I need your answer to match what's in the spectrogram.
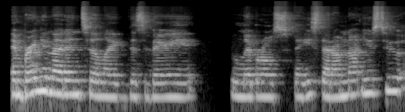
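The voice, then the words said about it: Southern US accent. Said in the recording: “I'm such a Southern girl. I don't know if y'all can hear my accent come out every now and then.”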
